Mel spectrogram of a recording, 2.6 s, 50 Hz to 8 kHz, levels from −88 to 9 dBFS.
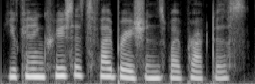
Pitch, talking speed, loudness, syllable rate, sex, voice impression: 225 Hz, 165 wpm, -15 LUFS, 5.4 syllables/s, female, feminine, young, clear, cute, friendly, slightly kind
